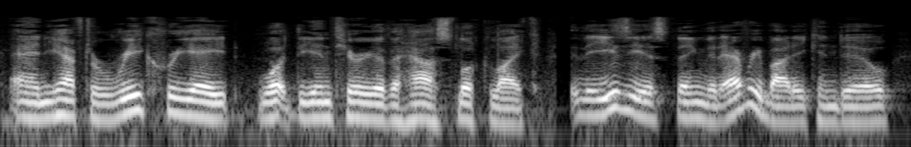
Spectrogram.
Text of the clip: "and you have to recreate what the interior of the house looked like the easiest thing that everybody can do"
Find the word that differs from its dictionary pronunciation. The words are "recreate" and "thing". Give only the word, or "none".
none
